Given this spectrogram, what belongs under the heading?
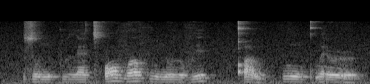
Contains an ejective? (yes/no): yes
